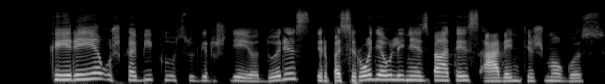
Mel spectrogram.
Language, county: Lithuanian, Vilnius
